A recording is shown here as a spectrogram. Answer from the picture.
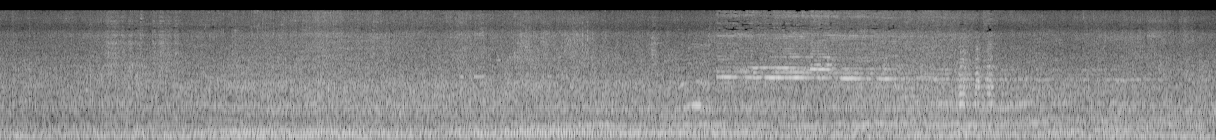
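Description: Passenger train in motion, heard from inside a coach at an open door: a steady running rumble of wheels and carriage, with road traffic alongside and a horn tooting about seven seconds in.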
